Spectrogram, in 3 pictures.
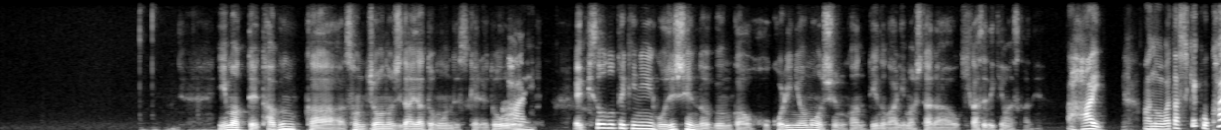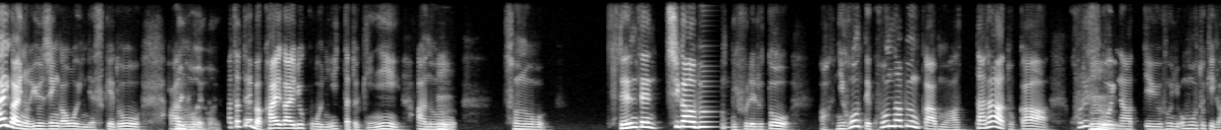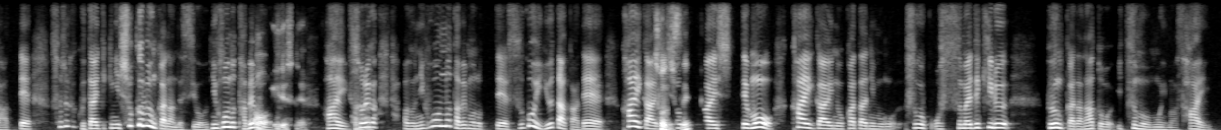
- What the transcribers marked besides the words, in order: tapping; distorted speech
- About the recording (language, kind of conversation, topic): Japanese, podcast, 自分の文化を誇りに思うのは、どんなときですか？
